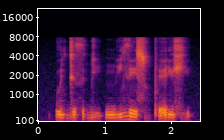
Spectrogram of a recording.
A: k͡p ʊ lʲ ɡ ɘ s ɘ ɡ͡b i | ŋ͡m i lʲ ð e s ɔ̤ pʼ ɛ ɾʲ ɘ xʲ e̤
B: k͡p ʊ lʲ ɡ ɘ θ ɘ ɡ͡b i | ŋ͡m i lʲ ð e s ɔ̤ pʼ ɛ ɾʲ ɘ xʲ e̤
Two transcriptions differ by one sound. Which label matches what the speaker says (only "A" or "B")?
B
